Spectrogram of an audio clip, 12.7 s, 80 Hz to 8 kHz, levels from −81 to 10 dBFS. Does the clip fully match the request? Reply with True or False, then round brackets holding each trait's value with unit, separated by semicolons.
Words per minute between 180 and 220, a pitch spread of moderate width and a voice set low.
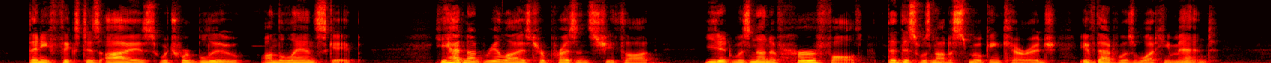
True (185 wpm; 3.9 semitones; 105 Hz)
